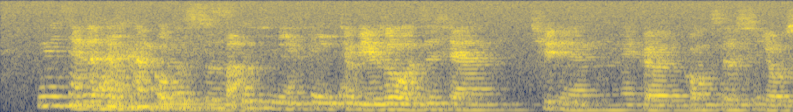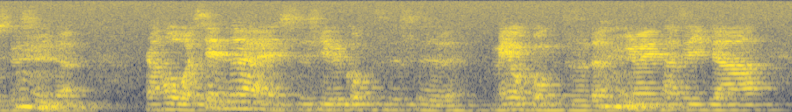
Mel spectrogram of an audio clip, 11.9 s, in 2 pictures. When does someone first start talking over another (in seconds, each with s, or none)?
0.5 s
